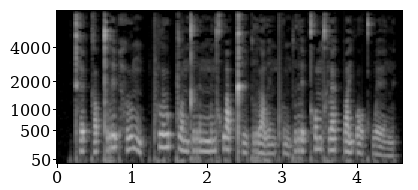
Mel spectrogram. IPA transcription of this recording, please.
kʰ e˨˩ ʔ k a˨˩ p̚ t r i˥˩ ʔ h ɯ˥˩ ŋ | pʰ l ɯː˦˥ p̚ k l o˧ n t r i˧ n m i˦˥ n kʰ w a˦˥ p̚ kʰ iː˩˦ p r ɯ˨˩ a̯ w i˨˩ n pʰ ɯ˩˦ ŋ p r i˦˥ ʔ kʰ o˥˩ m kʰ l ɛː˥˩ k̚ p a˧ j ʔ oː˨˩ kʰ w eː˨˩ n

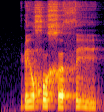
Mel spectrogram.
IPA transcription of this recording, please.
ɽ i χʷ ə x ə θ i

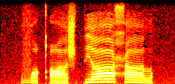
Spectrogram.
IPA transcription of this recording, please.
v ɔ qʼ aː ʃ pʲ aː ħ aː l

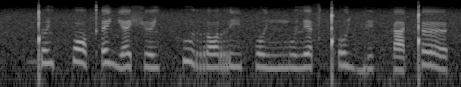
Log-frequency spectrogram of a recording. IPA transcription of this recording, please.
ɡ͡ǃ ə˥˩ lʲ pː ɔ˥˩ kʼ ɛ˥˩ ʎ ɛ˥˩ ʃ ø˨ lʲ kː u˥˩ r ɔ˨ r i˨ pː o˨ i̯ mː u˨ lʲ a˥˩ s ǃʼ o˥˩ ʎ ɡ y˨ kː a˨ ǃ œ˥˩

